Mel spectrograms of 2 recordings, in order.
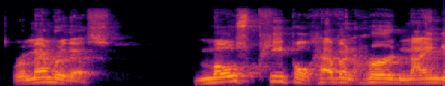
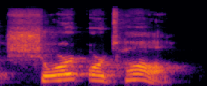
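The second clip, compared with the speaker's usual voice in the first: slow insistent repeat; 5 semitones higher, much slower than usual. Retold or imitated. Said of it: "He goes".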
